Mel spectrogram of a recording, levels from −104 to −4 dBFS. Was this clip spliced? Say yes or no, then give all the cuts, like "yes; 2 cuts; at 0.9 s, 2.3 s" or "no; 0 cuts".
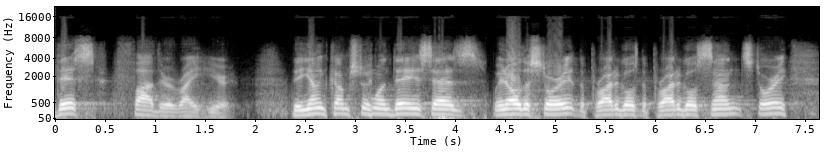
yes; 4 cuts; at 2.7 s, 3.2 s, 4.3 s, 5.8 s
